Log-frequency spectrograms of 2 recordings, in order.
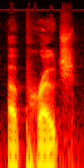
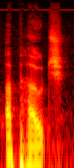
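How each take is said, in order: First: The R sound after the P is pronounced. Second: The R sound after the P is dropped. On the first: The speaker calls it right. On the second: The speaker calls it wrong.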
